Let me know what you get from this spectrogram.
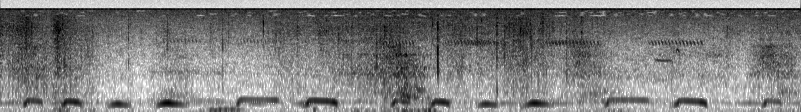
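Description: A bird calling in a rapid, continuous series of short, low hooting notes, about four a second, with the pitch stepping up and down between notes.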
